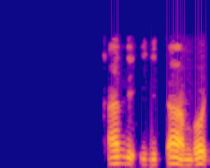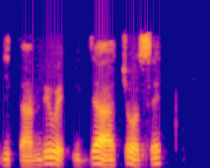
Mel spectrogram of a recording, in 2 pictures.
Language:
Kinyarwanda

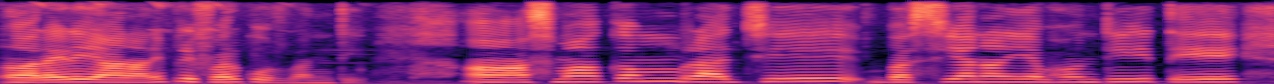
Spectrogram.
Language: Sanskrit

